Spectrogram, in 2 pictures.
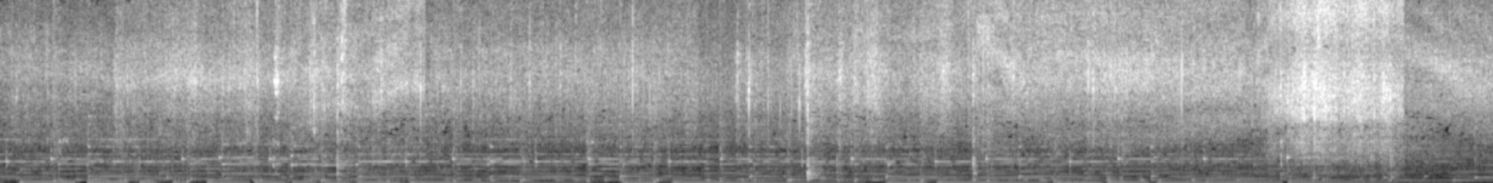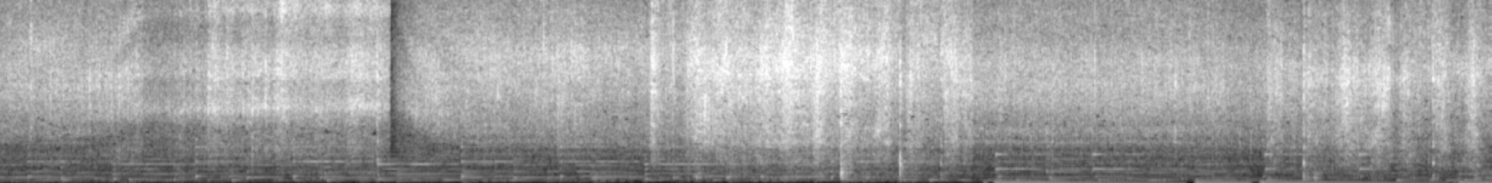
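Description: Chopped vegetables sizzling in hot oil in a stainless steel kadai while they are stirred and tossed with a spatula, with occasional clinks of the spatula on the pan. The sizzle flares louder twice, once midway and once later on.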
